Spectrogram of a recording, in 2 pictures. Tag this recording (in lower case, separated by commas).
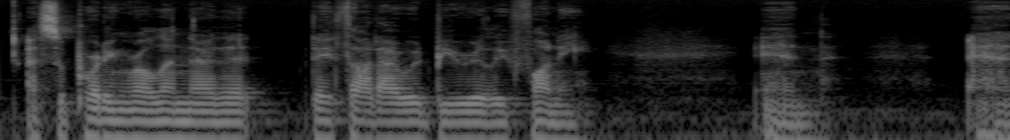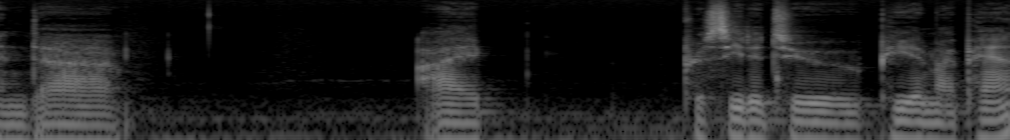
speech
